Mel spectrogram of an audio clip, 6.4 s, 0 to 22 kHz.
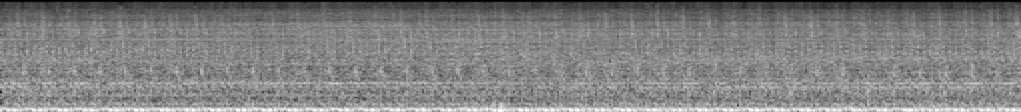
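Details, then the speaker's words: First start of a swapped EJ255 in a Subaru Forester SH9: idle with a steady light knock, about three per second, of unclear origin. An identical engine alongside is silent, and others suspect a piston pin. "слышен какой-то стук небольшой, но непонятно откуда."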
